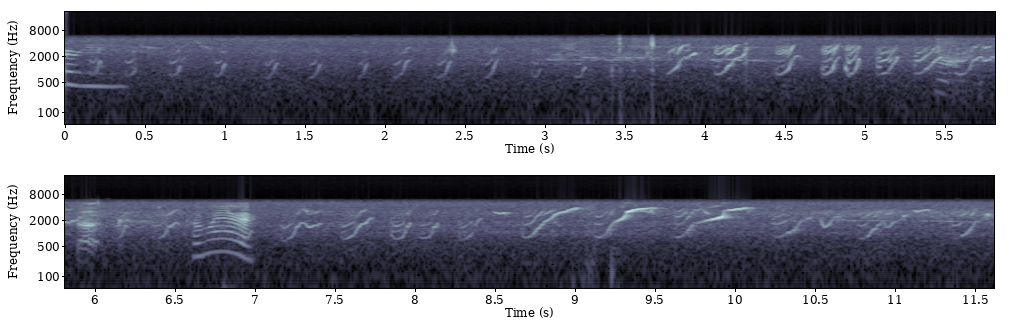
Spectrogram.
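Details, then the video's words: Domestic guinea pig squealing at home: dense repeated shrill squeaks in rapid succession, with a short low human voice and some handling noise partway through, then a string of sharper rising whistles. "my guinea pig making noise"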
